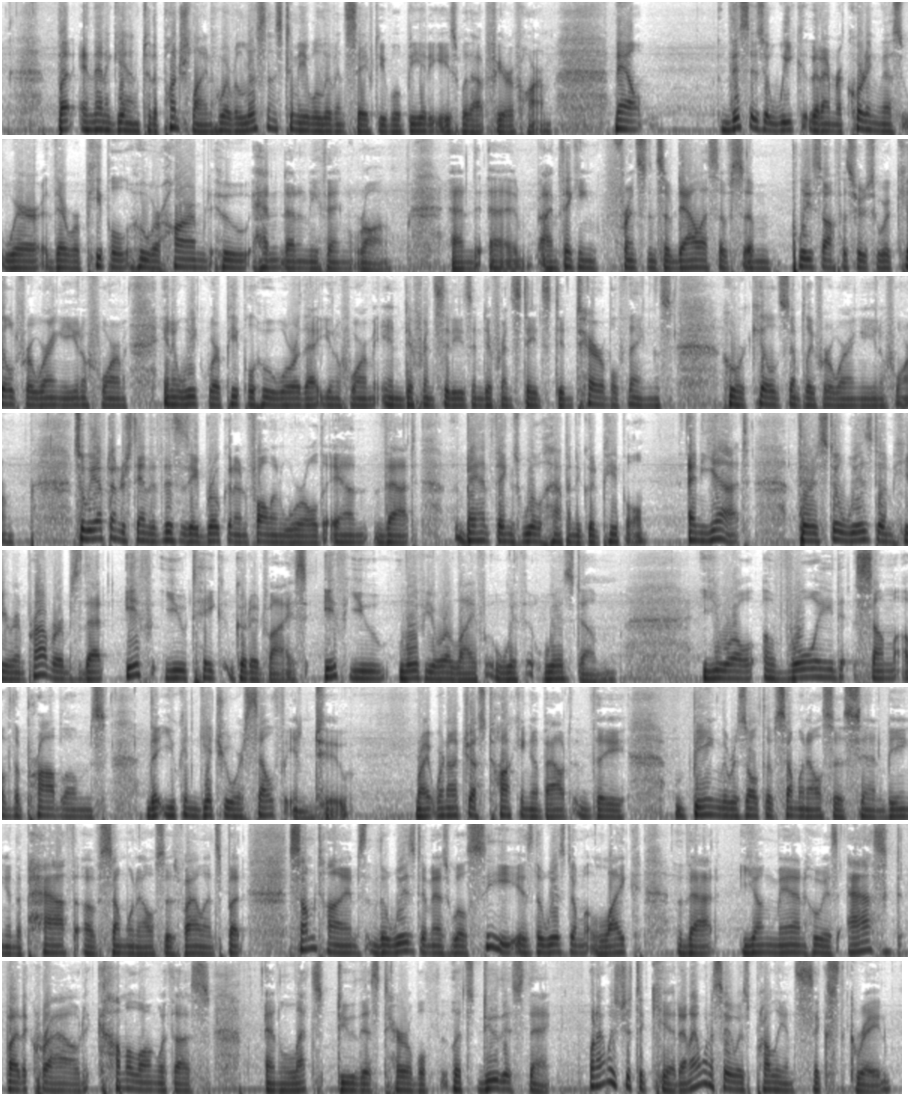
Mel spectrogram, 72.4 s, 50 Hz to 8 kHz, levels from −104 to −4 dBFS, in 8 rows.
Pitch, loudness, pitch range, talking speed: 115 Hz, -27 LUFS, 110-125 Hz, 180 wpm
